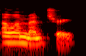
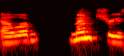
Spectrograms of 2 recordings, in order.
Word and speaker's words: elementary: the same sounds together but they put chests on lemon a elementary school as mentry is the stress lemon different word so sometimes it's it's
